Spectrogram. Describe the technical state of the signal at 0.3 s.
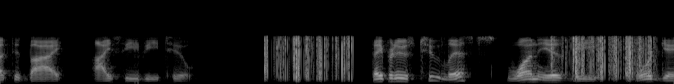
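At 0.3 s the signal is intact, carrying the narrow band of an ordinary G.711 telephone line with nothing disturbing it.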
